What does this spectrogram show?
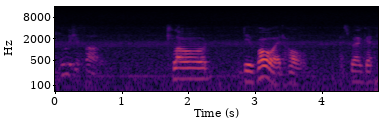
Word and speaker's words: Devoyd: senior there so how should I listen I devoid whole scene that's what I am now okay okay and that devoid is spelled d v o y d a capital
